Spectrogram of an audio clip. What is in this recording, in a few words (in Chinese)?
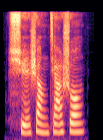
"雪上加霜", Chinese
